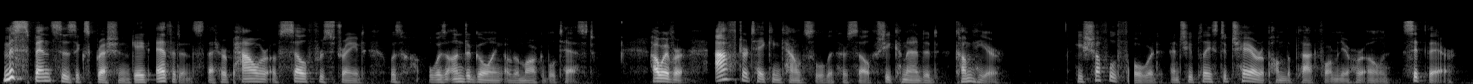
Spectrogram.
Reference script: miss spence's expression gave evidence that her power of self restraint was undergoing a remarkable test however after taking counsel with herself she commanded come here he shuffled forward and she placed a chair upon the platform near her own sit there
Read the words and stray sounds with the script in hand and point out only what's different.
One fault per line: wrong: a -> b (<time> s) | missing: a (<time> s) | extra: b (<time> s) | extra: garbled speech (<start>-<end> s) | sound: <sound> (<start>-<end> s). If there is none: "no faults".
extra: was (4.3 s)
sound: dropout (11.3-11.4 s)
